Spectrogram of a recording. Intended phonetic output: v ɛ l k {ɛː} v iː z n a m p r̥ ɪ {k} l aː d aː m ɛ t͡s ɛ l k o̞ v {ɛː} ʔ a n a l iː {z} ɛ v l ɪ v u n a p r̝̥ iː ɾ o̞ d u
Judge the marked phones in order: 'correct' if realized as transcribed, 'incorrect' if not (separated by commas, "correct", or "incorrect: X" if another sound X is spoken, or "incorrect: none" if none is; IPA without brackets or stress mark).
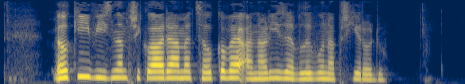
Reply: incorrect: iː, correct, correct, correct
